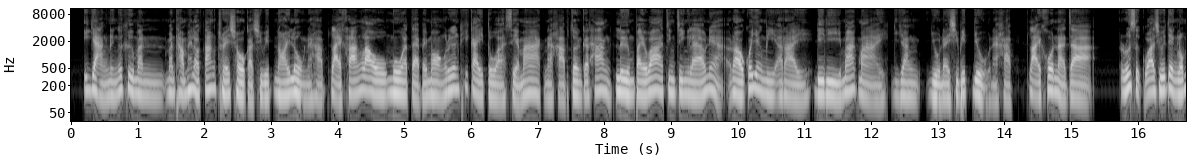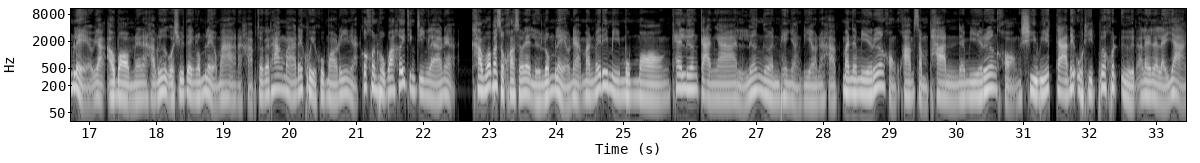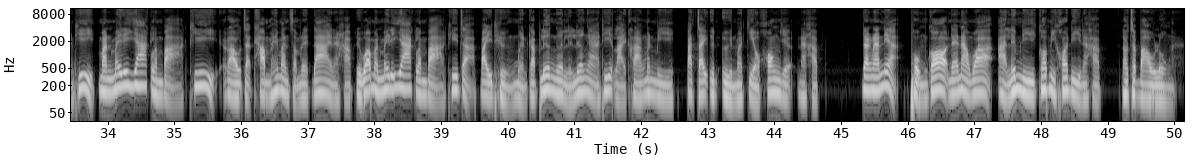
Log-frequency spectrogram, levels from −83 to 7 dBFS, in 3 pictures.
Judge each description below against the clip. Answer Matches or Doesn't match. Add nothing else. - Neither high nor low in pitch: Doesn't match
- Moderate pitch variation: Matches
